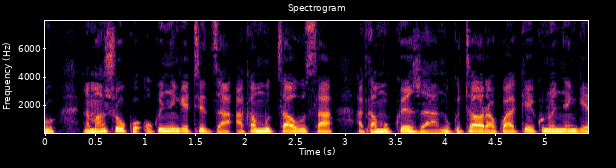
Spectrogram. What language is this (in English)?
Shona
